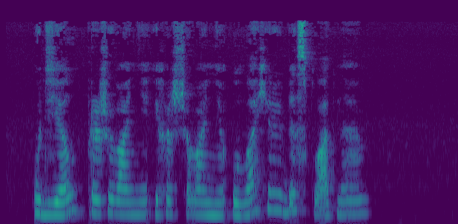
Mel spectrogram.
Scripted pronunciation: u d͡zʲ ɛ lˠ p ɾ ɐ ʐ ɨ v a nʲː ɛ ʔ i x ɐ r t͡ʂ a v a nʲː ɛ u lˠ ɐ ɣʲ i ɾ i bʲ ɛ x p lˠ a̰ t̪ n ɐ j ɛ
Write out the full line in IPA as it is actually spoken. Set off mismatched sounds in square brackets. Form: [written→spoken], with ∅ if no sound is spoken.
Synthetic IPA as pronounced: u d͡zʲ ɛ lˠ p ɾ ɐ ʐ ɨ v a nʲː ɛ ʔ i x ɐ r t͡ʂ a v a nʲː ɛ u lˠ [ɐ→a] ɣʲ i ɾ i bʲ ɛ [x→s] p lˠ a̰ t̪ n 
